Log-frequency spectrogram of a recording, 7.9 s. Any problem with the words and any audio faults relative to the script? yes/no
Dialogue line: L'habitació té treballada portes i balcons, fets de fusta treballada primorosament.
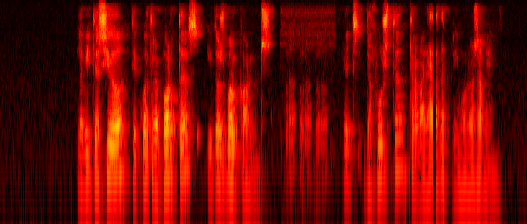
yes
